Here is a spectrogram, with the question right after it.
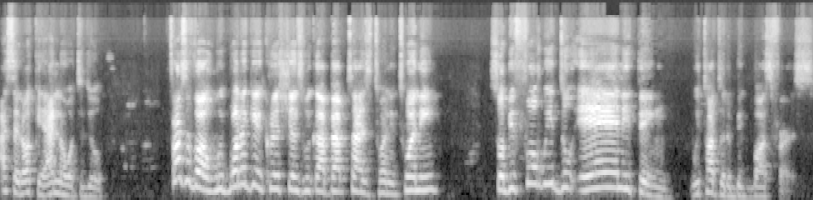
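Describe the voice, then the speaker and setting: With an American accent, a woman speaks at a very fast pace, her bright, sharp tone carrying vocal fry, very wide pitch swings and big swings in loudness. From Boston, Massachusetts. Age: 40s. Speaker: author. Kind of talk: interview. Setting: radio show.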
